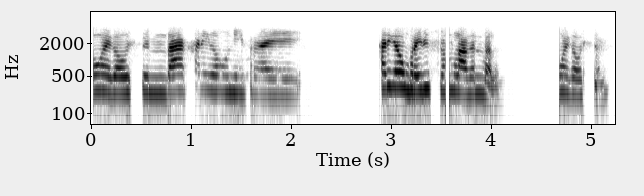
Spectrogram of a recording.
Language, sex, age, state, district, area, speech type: Bodo, female, 60+, Assam, Kokrajhar, rural, conversation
